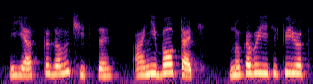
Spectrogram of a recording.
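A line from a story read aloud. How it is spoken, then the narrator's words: Stern command. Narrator (Russian): строго велел он им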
